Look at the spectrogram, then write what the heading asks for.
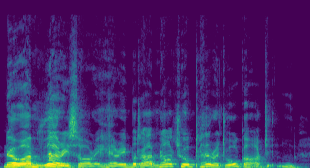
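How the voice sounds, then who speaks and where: A woman's voice: mid-range voice, normal speed, darkish tone, lightly acted. A woman voicing a jovial, blustering middle-aged male government minister in a storybook reading, effusive and given to hemming. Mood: flustered, firm. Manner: effusive, hesitant, hemming and throat-clearing. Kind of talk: audiobook character reading.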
